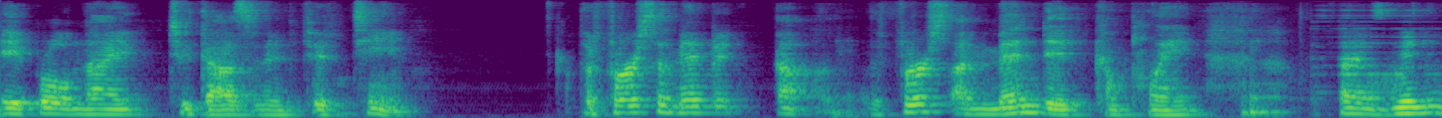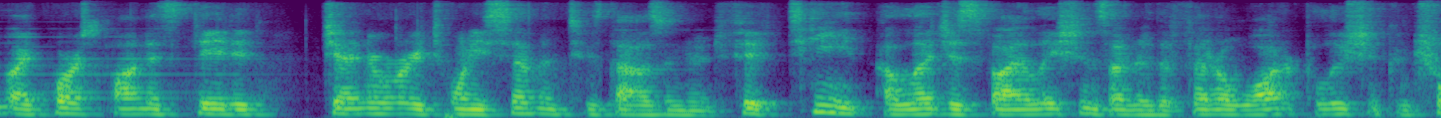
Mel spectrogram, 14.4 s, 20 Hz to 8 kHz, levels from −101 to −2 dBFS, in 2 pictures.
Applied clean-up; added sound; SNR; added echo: neural mask model DeepFilterNet 3.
